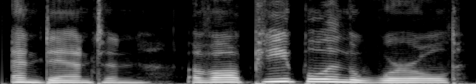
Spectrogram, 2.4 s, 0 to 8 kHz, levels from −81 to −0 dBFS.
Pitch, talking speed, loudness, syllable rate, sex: 195 Hz, 200 wpm, -15 LUFS, 4.7 syllables/s, female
